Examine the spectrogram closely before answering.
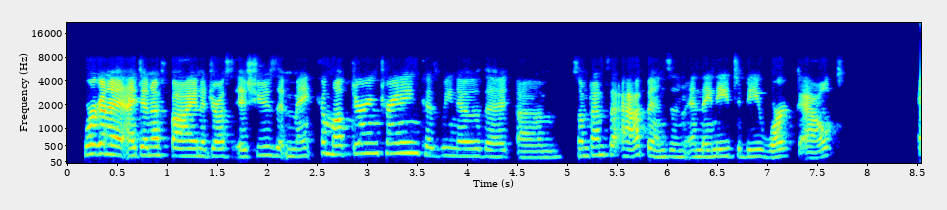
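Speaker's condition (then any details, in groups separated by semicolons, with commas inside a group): No condition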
